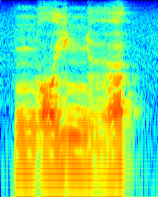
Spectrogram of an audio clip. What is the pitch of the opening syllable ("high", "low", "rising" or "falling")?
rising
